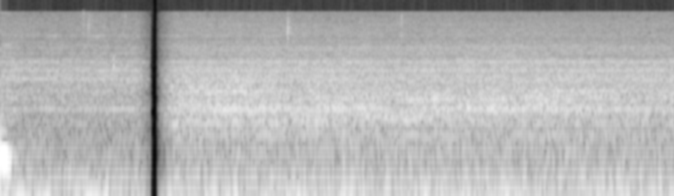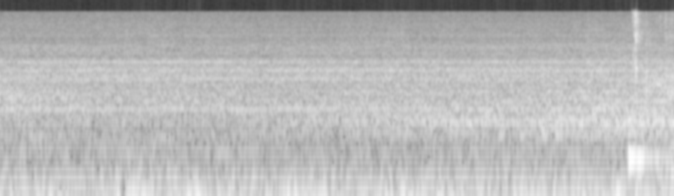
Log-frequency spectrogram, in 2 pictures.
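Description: Steady low hum and whoosh of a projector's cooling fan running, with a brief dropout about a second in.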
